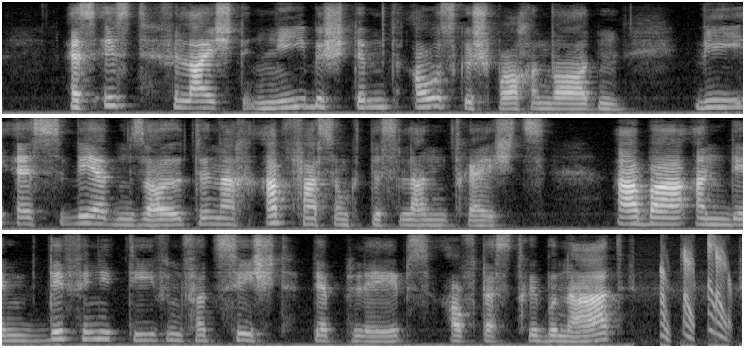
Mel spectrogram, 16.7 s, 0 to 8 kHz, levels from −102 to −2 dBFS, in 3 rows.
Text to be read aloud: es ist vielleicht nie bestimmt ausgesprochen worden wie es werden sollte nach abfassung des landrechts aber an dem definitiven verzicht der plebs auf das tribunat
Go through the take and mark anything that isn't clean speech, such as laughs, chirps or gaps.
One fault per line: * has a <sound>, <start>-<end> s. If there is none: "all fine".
* has a chirp, 16.0-16.6 s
